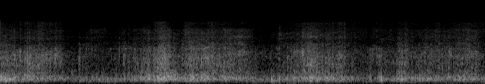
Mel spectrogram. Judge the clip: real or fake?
fake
